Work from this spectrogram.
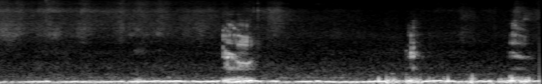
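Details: Wild boar in a forest, encountered by a man; low steady grunting drone with a few short louder snorts and grunts around the third and fifth seconds.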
